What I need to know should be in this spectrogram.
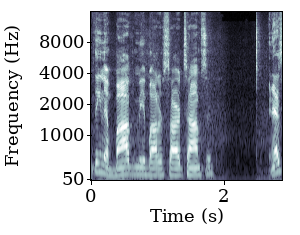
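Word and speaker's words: Ausar Thompson: When I looked at one thing that bothered me about Asar Thompson, and that's how you say it, I got it right there, Asar Thompson.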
